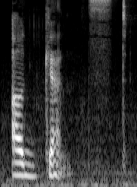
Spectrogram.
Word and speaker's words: against: The syllables of against are against uh you hear is a schwa. It sounds like a short u but it's really an a. Now we have the syllable gangst. Let's sound out gest. G against G being a G E we hear a short E but in this word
